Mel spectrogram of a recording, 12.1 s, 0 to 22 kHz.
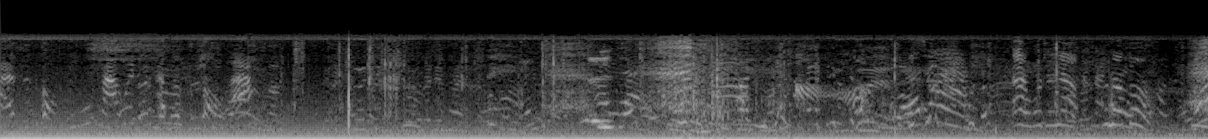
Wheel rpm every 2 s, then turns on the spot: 0, 0, 0, 10, 0, 10.
6-8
